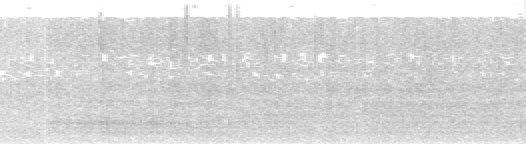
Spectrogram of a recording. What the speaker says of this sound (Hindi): बहुत ही खतरनाक बारिश हो रही है।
